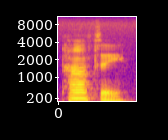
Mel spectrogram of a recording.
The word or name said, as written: party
